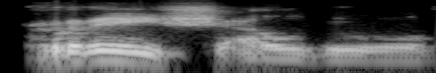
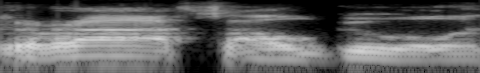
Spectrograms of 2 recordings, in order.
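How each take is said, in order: First: The name is said the animated series' way. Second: The name is said the film's way. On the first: This is how the speaker usually says it. "I always say Ra's al Ghul, like the animated series" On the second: This is how the film says it. "They say they say Ra's al Ghul in that movie"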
